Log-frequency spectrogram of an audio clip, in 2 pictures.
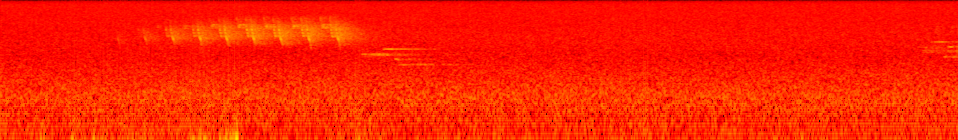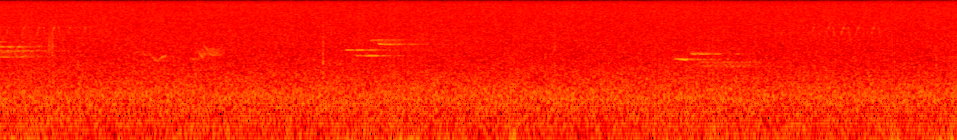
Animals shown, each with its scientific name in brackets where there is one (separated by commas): American Robin (Turdus migratorius), Wood Thrush (Hylocichla mustelina), Ovenbird (Seiurus aurocapilla)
